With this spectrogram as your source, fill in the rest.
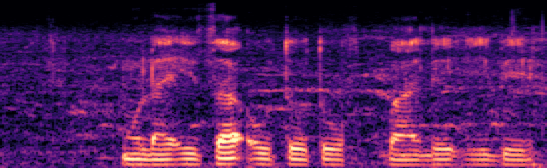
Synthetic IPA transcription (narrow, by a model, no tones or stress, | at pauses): mʊlaɪt͡sʼaʔʊtʼʊtʼʊ | balɪʔɪbɪ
